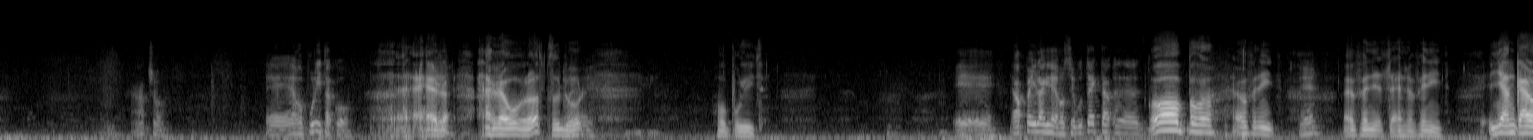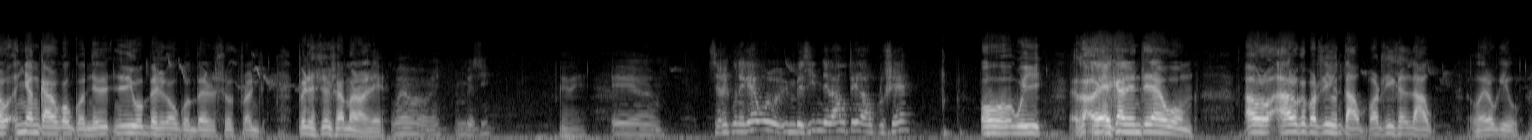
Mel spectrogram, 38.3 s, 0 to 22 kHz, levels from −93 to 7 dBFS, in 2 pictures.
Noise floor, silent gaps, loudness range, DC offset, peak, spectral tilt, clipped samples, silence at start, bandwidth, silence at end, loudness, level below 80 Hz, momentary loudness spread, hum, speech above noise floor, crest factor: -61 dBFS; none; 21 LU; under 0.1%; -8 dBFS; -7.5 dB/octave; under 0.1%; 0.05 s; 7.6 kHz; 0 s; -27 LUFS; -54 dBFS; 22 LU; none; 33 dB; 22 dB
